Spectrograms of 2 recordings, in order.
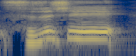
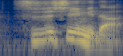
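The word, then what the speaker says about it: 涼しい: 발음은 스즈시. 그렇죠. 서늘한, 스즈시입니다.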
